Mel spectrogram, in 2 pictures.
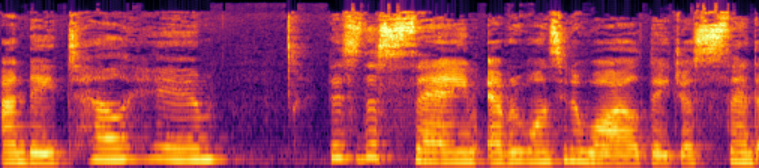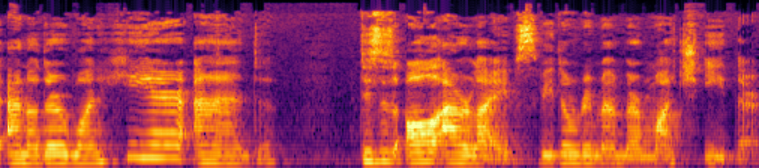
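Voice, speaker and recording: A woman's fairly high voice with lively intonation at a moderate pace, amid noticeable background noise. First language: non-English. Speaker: book vlogger. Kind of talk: casual book review vlog. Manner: hesitant, many fillers.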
